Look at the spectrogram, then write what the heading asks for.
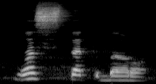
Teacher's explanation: را پہ تفخیم کریں گے، لیکن اس کو جلدی پڑھیں گے، لمبا نہیں کریں گے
